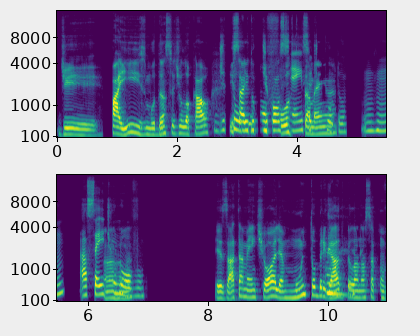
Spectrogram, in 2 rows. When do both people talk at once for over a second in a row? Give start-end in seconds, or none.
2.6-4.7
